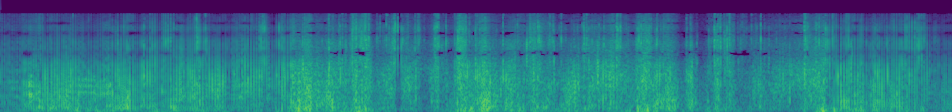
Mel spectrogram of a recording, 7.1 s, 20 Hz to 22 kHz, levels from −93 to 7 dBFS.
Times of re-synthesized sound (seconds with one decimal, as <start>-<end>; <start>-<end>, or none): 0.0-2.2; 6.2-7.1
